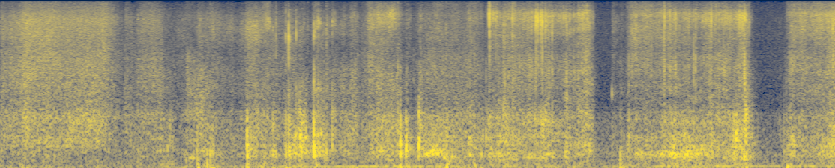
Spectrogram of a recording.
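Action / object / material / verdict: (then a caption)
scrape / denim jeans fabric / denim / none. Long blue nails tap and scratch quickly across blue denim jeans lying on a table, working over the fabric, its seams and the back pocket. A steady, bright scratchy rustle runs throughout, punctuated by brisk, dry taps with brief dips between strokes.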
